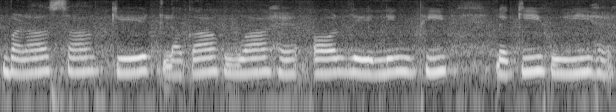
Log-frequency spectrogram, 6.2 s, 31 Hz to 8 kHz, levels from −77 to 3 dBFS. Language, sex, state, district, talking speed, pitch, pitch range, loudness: Hindi, female, Uttar Pradesh, Lucknow, 115 wpm, 225 Hz, 215-230 Hz, -12 LUFS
